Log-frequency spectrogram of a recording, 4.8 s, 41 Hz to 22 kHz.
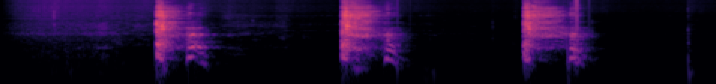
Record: {"three_cough_length": "4.8 s", "three_cough_amplitude": 32766, "three_cough_signal_mean_std_ratio": 0.31, "survey_phase": "beta (2021-08-13 to 2022-03-07)", "age": "45-64", "gender": "Female", "wearing_mask": "No", "symptom_none": true, "smoker_status": "Never smoked", "respiratory_condition_asthma": false, "respiratory_condition_other": false, "recruitment_source": "REACT", "submission_delay": "1 day", "covid_test_result": "Negative", "covid_test_method": "RT-qPCR"}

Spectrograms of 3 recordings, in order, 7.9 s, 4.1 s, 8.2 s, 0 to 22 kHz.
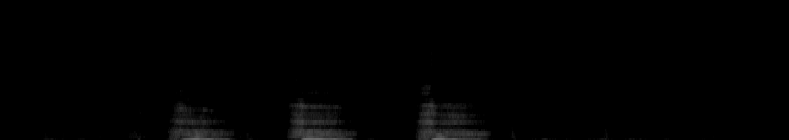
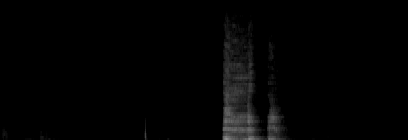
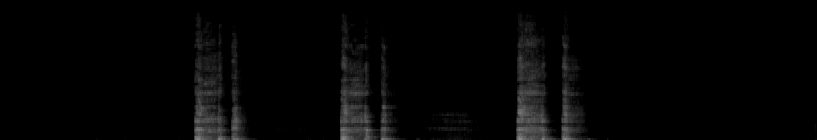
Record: {"exhalation_length": "7.9 s", "exhalation_amplitude": 475, "exhalation_signal_mean_std_ratio": 0.39, "cough_length": "4.1 s", "cough_amplitude": 2105, "cough_signal_mean_std_ratio": 0.23, "three_cough_length": "8.2 s", "three_cough_amplitude": 2654, "three_cough_signal_mean_std_ratio": 0.28, "survey_phase": "beta (2021-08-13 to 2022-03-07)", "age": "45-64", "gender": "Female", "wearing_mask": "No", "symptom_none": true, "smoker_status": "Ex-smoker", "respiratory_condition_asthma": false, "respiratory_condition_other": false, "recruitment_source": "REACT", "submission_delay": "1 day", "covid_test_result": "Negative", "covid_test_method": "RT-qPCR"}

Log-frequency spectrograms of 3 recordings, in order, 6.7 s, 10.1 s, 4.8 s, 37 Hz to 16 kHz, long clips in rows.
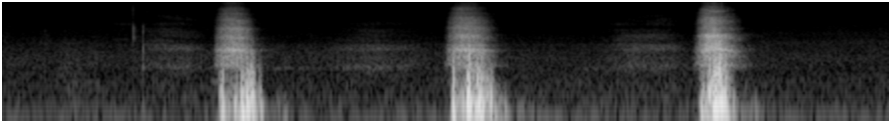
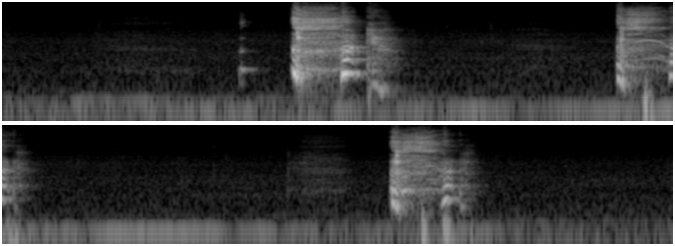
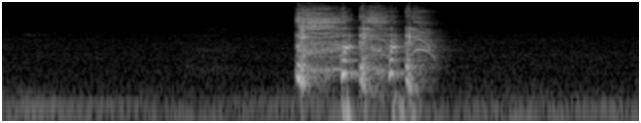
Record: {"exhalation_length": "6.7 s", "exhalation_amplitude": 32767, "exhalation_signal_mean_std_ratio": 0.24, "three_cough_length": "10.1 s", "three_cough_amplitude": 9853, "three_cough_signal_mean_std_ratio": 0.3, "cough_length": "4.8 s", "cough_amplitude": 5952, "cough_signal_mean_std_ratio": 0.34, "survey_phase": "alpha (2021-03-01 to 2021-08-12)", "age": "18-44", "gender": "Female", "wearing_mask": "No", "symptom_cough_any": true, "symptom_abdominal_pain": true, "symptom_fatigue": true, "symptom_headache": true, "smoker_status": "Never smoked", "respiratory_condition_asthma": false, "respiratory_condition_other": false, "recruitment_source": "Test and Trace", "submission_delay": "2 days", "covid_test_result": "Positive", "covid_test_method": "RT-qPCR"}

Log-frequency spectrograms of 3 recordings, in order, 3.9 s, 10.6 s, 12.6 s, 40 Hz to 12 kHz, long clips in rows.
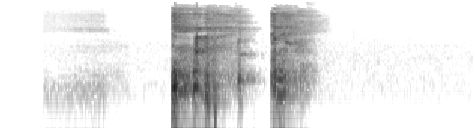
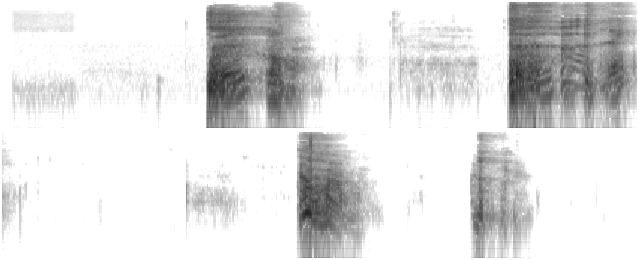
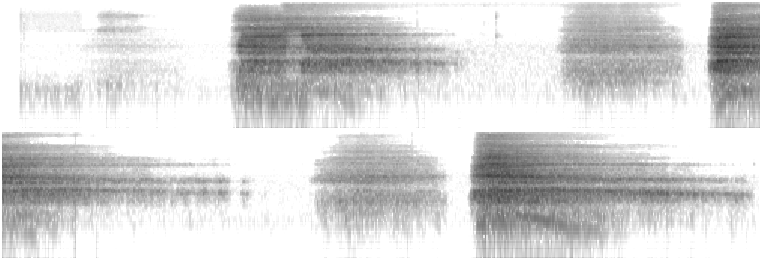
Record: {"cough_length": "3.9 s", "cough_amplitude": 32767, "cough_signal_mean_std_ratio": 0.27, "three_cough_length": "10.6 s", "three_cough_amplitude": 32768, "three_cough_signal_mean_std_ratio": 0.29, "exhalation_length": "12.6 s", "exhalation_amplitude": 25696, "exhalation_signal_mean_std_ratio": 0.41, "survey_phase": "beta (2021-08-13 to 2022-03-07)", "age": "45-64", "gender": "Male", "wearing_mask": "No", "symptom_cough_any": true, "symptom_runny_or_blocked_nose": true, "smoker_status": "Never smoked", "respiratory_condition_asthma": false, "respiratory_condition_other": false, "recruitment_source": "Test and Trace", "submission_delay": "1 day", "covid_test_result": "Positive", "covid_test_method": "LFT"}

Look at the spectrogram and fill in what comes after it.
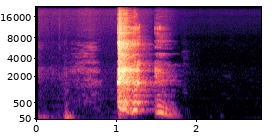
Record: {"cough_length": "2.8 s", "cough_amplitude": 32768, "cough_signal_mean_std_ratio": 0.34, "survey_phase": "beta (2021-08-13 to 2022-03-07)", "age": "18-44", "gender": "Male", "wearing_mask": "No", "symptom_none": true, "smoker_status": "Ex-smoker", "respiratory_condition_asthma": false, "respiratory_condition_other": false, "recruitment_source": "REACT", "submission_delay": "4 days", "covid_test_result": "Negative", "covid_test_method": "RT-qPCR"}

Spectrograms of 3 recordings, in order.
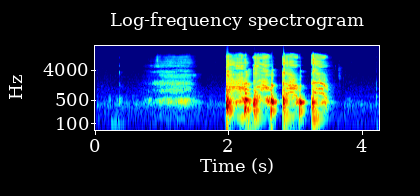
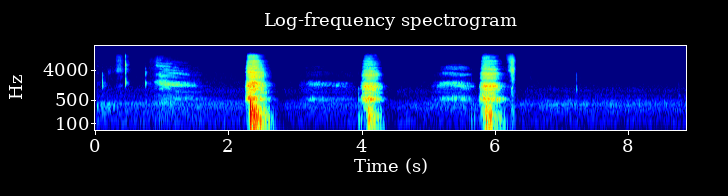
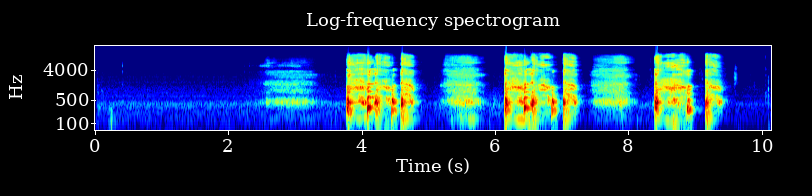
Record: {"cough_length": "4.3 s", "cough_amplitude": 32768, "cough_signal_mean_std_ratio": 0.34, "exhalation_length": "8.9 s", "exhalation_amplitude": 32682, "exhalation_signal_mean_std_ratio": 0.19, "three_cough_length": "10.2 s", "three_cough_amplitude": 32768, "three_cough_signal_mean_std_ratio": 0.35, "survey_phase": "beta (2021-08-13 to 2022-03-07)", "age": "18-44", "gender": "Male", "wearing_mask": "No", "symptom_cough_any": true, "symptom_new_continuous_cough": true, "symptom_runny_or_blocked_nose": true, "symptom_fatigue": true, "symptom_fever_high_temperature": true, "symptom_change_to_sense_of_smell_or_taste": true, "symptom_loss_of_taste": true, "symptom_onset": "4 days", "smoker_status": "Ex-smoker", "respiratory_condition_asthma": true, "respiratory_condition_other": false, "recruitment_source": "Test and Trace", "submission_delay": "2 days", "covid_test_result": "Positive", "covid_test_method": "RT-qPCR", "covid_ct_value": 16.4, "covid_ct_gene": "ORF1ab gene", "covid_ct_mean": 16.8, "covid_viral_load": "3100000 copies/ml", "covid_viral_load_category": "High viral load (>1M copies/ml)"}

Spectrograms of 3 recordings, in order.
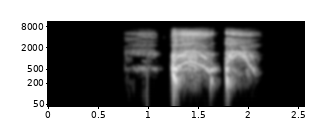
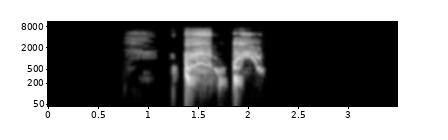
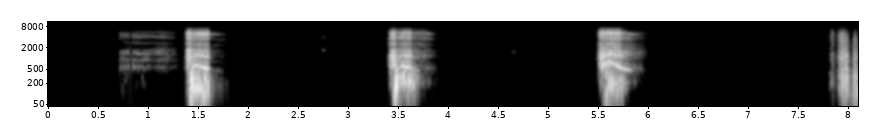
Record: {"three_cough_length": "2.6 s", "three_cough_amplitude": 29409, "three_cough_signal_mean_std_ratio": 0.44, "cough_length": "3.5 s", "cough_amplitude": 27962, "cough_signal_mean_std_ratio": 0.32, "exhalation_length": "8.1 s", "exhalation_amplitude": 32768, "exhalation_signal_mean_std_ratio": 0.27, "survey_phase": "beta (2021-08-13 to 2022-03-07)", "age": "18-44", "gender": "Male", "wearing_mask": "No", "symptom_cough_any": true, "smoker_status": "Never smoked", "respiratory_condition_asthma": false, "respiratory_condition_other": false, "recruitment_source": "Test and Trace", "submission_delay": "2 days", "covid_test_result": "Negative", "covid_test_method": "LFT"}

